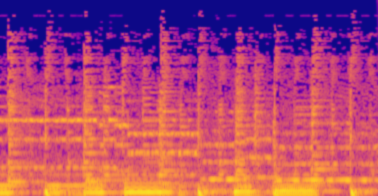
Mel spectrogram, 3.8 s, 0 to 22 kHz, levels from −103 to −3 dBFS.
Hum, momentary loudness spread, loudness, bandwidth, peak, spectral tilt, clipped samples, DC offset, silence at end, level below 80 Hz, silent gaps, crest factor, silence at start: none; 5 LU; -16 LUFS; 17.5 kHz; 0 dBFS; -5.5 dB/octave; under 0.1%; under 0.1%; 0 s; -22 dBFS; none; 14 dB; 0 s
